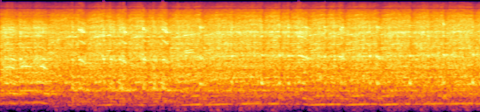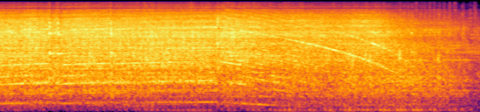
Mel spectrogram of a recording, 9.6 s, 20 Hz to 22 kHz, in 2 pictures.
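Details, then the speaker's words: 1995 Honda Civic EG, manual with clutch: steady starter whir with a slowly shifting tone and uneven attempts to catch that never become running; rough crank, fails to start, low fuel pressure suspected. "Oh, it almost went. It's trying. Yeah. It's trying to run."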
